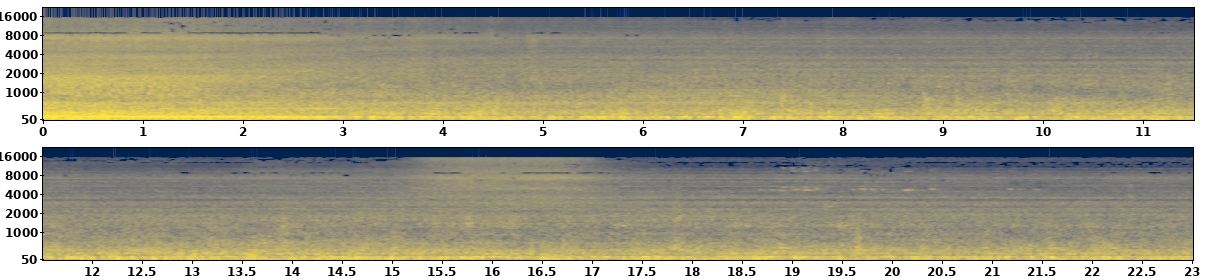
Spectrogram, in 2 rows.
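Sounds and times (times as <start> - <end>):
train wheels rumbling: 0.0 - 23.0.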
